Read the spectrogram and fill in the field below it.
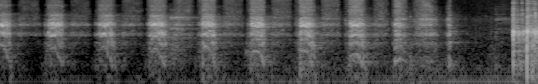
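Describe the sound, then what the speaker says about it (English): Hand saw cutting a walnut board, with about a dozen steady rhythmic rasping strokes, close and clear, alone with no voices. "I'm going to make a cut. And I'm going to take it as deep as my saw will allow"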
